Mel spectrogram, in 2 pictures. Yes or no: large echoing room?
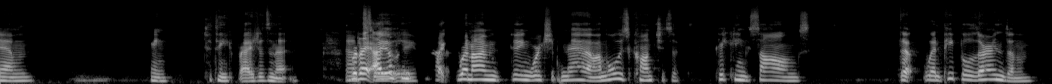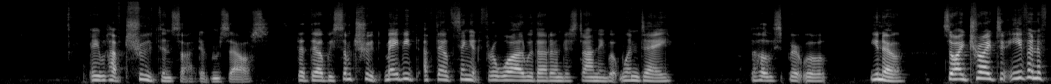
no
